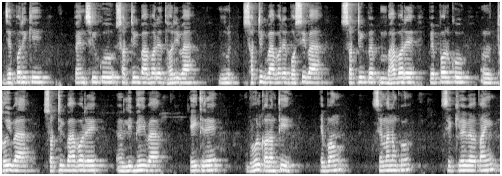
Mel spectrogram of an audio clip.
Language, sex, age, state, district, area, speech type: Odia, male, 30-45, Odisha, Jajpur, rural, spontaneous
